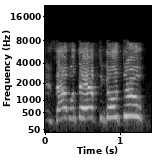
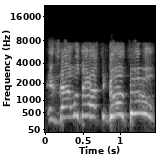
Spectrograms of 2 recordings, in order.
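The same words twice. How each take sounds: First: Said in the usual way. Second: Much higher, louder outraged yell; angry shout. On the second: Real, not acted. Speaker demands of audience about his future kid, furious shout. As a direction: cry it out to the crowd in real anger. Repeated question, now shouted.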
